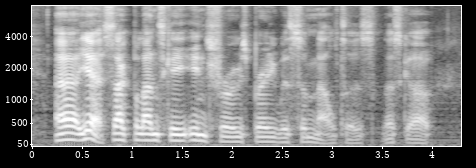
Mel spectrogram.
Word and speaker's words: Shrewsbury: Also, like nobody calls Shrewsbury Shrosbury in Shrewsbury. Yeah, Shrewsbury. I don't know where that pronunciation came from.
